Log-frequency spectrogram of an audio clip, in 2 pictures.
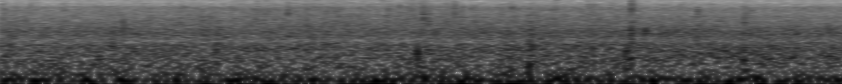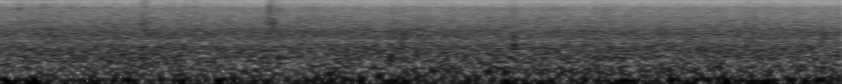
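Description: Steady rush of running water from a mountain stream, with scattered light crunches and ticks of footsteps on a rocky gravel trail.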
